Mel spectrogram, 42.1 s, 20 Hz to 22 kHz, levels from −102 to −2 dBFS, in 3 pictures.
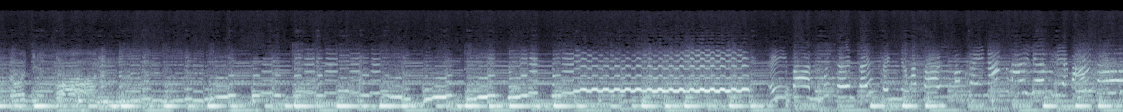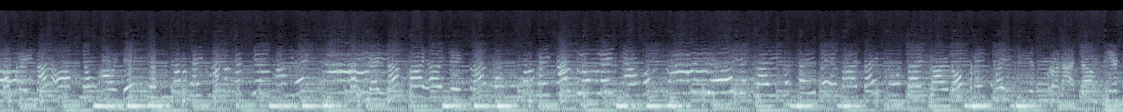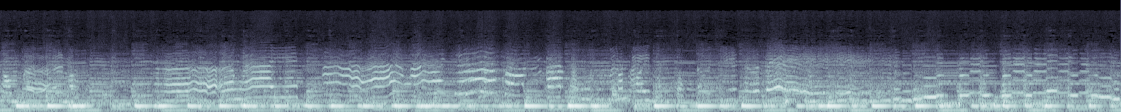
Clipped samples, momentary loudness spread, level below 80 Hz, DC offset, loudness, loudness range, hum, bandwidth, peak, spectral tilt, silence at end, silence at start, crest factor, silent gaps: under 0.1%; 7 LU; -34 dBFS; under 0.1%; -18 LUFS; 4 LU; none; 4.4 kHz; -4 dBFS; -10 dB/octave; 0 s; 0 s; 14 dB; none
